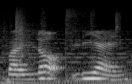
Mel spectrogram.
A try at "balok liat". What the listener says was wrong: Bukan lian. L-I-A-T.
